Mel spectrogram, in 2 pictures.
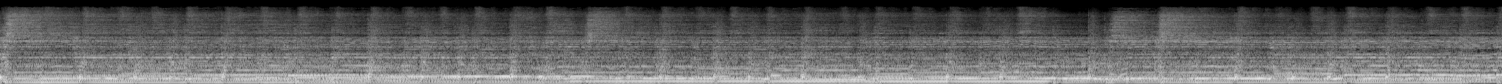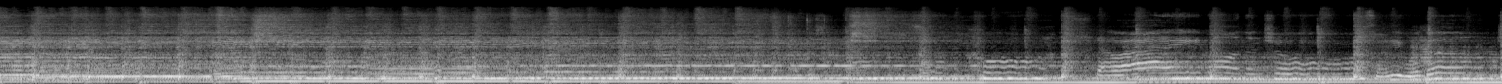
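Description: Live rock band playing a song: electric guitar over an electric bass line that changes note every few seconds.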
